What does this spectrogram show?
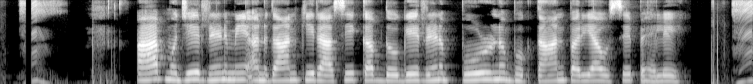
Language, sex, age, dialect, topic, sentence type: Hindi, female, 25-30, Garhwali, banking, question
